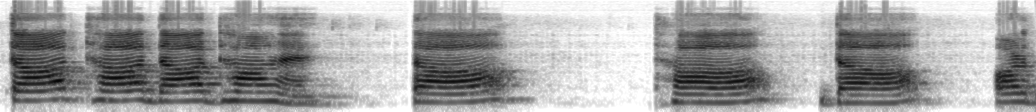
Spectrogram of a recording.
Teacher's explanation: त, थ, द और ध हैं, ये सभी इन चारों का उच्चारण स्थान दंत होता है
